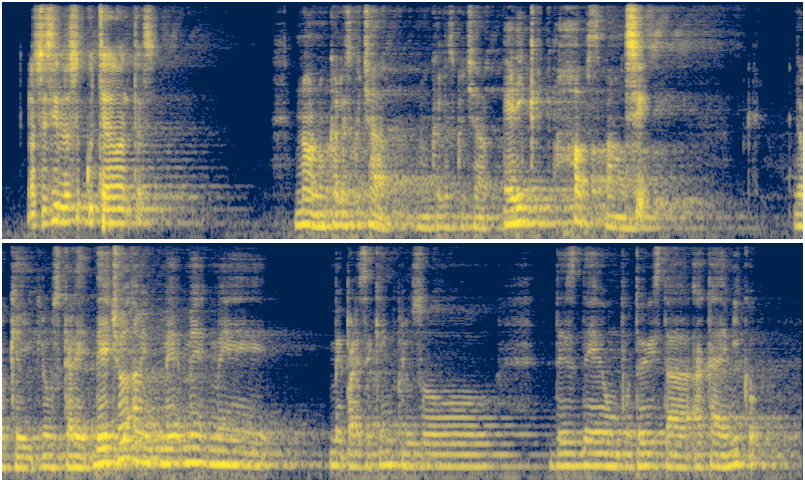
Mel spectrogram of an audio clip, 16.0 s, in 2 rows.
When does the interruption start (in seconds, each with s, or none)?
none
